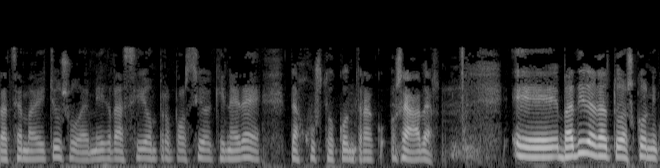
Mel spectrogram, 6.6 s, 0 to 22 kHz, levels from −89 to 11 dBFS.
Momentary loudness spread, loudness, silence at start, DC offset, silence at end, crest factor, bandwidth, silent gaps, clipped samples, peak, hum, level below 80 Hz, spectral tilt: 17 LU; -25 LUFS; 0 s; under 0.1%; 0 s; 18 dB; 8 kHz; none; under 0.1%; -8 dBFS; none; -56 dBFS; -5.5 dB/octave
